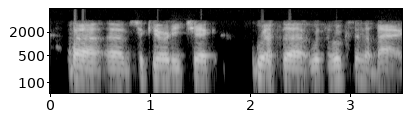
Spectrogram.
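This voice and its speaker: A man speaks at a medium pitch with a South African accent. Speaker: fly fishing guide. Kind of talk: podcast interview. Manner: halting, many fillers.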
